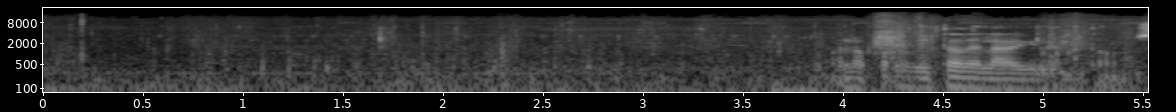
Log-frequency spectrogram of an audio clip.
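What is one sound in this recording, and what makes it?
Footsteps patter quickly on stone and earth.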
